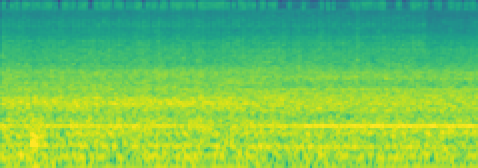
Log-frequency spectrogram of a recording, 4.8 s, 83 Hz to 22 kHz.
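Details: 2014 Ford Mustang 5.0L with 9,500 miles at idle: a light, fast tick over the engine hum. The source is unknown, and the dealership has not found the cause.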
